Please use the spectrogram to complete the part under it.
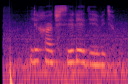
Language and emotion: Russian, neutral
